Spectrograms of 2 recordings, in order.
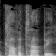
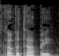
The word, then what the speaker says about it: cavatappi: He's holding up corkscrews going, cavatappi. You know, in Italian it is cavatappi.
